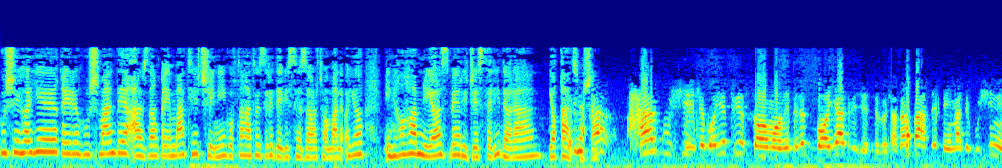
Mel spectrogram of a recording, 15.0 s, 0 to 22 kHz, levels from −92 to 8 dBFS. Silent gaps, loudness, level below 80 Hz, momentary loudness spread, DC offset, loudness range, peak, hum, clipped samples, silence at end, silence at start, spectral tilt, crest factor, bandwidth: none; -19 LUFS; -46 dBFS; 11 LU; under 0.1%; 4 LU; -4 dBFS; none; under 0.1%; 0 s; 0 s; -4.5 dB/octave; 14 dB; 8.2 kHz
